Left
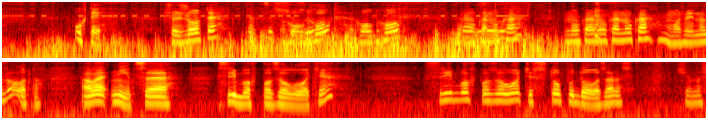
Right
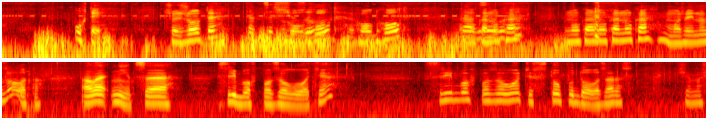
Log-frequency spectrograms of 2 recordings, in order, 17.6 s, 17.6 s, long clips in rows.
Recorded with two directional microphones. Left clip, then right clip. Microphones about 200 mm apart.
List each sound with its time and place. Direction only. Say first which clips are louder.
0.9 s speech: even; 20° left (ahead or behind)
3.1 s speech: right 4 dB; 5° left (ahead or behind)
3.9 s speech: even; 15° left (ahead or behind)
6.1 s speech: right 1 dB; 20° left (ahead or behind)
7.3 s speech: right 2 dB; 10° left (ahead or behind)
7.6 s speech: right 1 dB; 20° left (ahead or behind); by 13.0 s 35° left (ahead or behind)
14.3 s speech: left 4 dB; 35° left (ahead or behind); by 17.6 s 55° left (ahead or behind)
